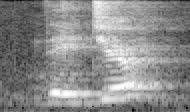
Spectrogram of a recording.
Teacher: the y becomes a j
